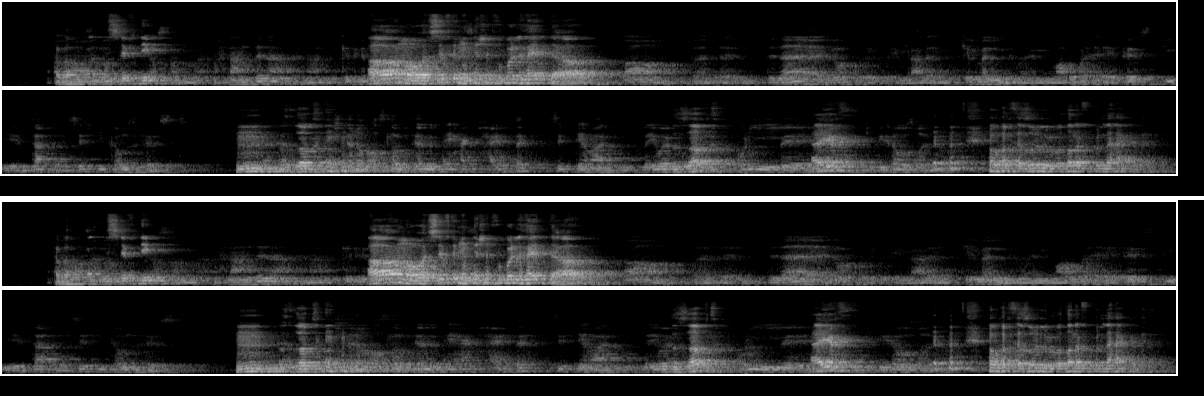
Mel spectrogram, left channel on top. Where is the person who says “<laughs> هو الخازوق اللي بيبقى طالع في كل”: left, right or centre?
Right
